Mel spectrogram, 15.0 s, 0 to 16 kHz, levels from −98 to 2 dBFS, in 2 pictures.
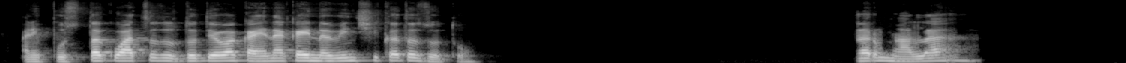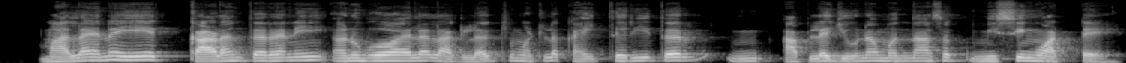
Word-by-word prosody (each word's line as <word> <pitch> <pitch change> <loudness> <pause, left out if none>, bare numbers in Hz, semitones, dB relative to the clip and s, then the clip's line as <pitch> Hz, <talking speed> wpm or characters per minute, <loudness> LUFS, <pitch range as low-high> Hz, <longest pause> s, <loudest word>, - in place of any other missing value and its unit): आणि 120 - -3
पुस्तक 120 +7 +1
वाचत 155 +1 +4
होतो 155 0 +1
तेव्हा 160 +1 +7
काही 140 0 +5
ना 155 +1 +3
काही 165 +2 +6
नवीन 155 +1 +1
शिकतच 170 -3 -1
होतो. 105 -4 -9 2.5
तर 150 0 +2
मला 145 +1 -1 1.5
मला 125 +6 0
आहे 180 +1 +2
ना 210 +3 -1
हे 205 0 +3 0.2
काळांतराने 165 +6 +2 0.2
अनुभवायला 160 +1 +3
लागलं, 125 -5 -2
की 170 - -10
म्हटलं 160 +3 -6
काहीतरी 145 +5 -4
तर 180 0 +4 0.3
अं, 140 +1 -7 0.2
आपल्या 135 +5 0
जीवनामधनं 150 +1 -3
असं 170 +2 -6
मिसिंग 145 +5 -1
वाटतंय. 140 -4 -1
155 Hz, 120 wpm, -24 LUFS, 140-165 Hz, 2.5 s, तेव्हा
